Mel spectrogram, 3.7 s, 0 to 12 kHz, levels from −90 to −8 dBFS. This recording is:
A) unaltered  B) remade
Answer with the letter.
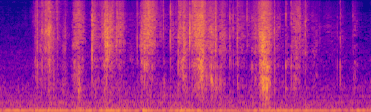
B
